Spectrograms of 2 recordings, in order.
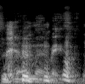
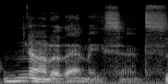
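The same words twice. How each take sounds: First: Pitched up and loud, exasperated; louder exasperated repeat. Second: Said in the usual way. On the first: Real, not acted. Co-host repeating his complaint, louder and exasperated. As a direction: hammer the line home in disbelief. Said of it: "repeats louder, higher". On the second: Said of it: "repeats with emphasis".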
